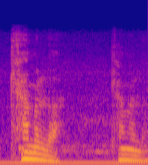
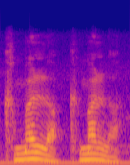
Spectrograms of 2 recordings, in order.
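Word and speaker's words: Kamala: 이름은 앞에 엑센트를 돼야 된다는 거죠 그래서 예 카멜라 카멜라 그래서 트럼프도 맨날 애 먹는게 이걸 자꾸 말라 말라 이렇게 발음을 하니까 미국 사람들이 이제 민주당 쪽 지지자들은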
